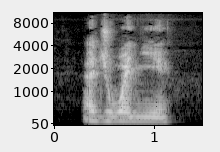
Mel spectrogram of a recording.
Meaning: first/second-person singular imperfect indicative of adjoindre
- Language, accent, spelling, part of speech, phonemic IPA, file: French, Canada, adjoignais, verb, /ad.ʒwa.ɲɛ/, LL-Q150 (fra)-adjoignais.wav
